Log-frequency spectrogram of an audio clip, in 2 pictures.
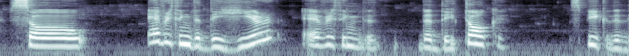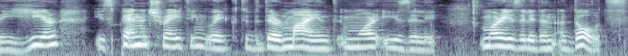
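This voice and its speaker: Using an Israeli accent, a woman speaks at a fairly slow pace and medium pitch with lively intonation. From Israel, born in Moldova. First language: Hebrew. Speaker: vlogger. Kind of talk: personal monologue. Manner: hesitant, many fillers.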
